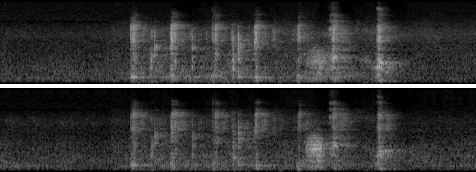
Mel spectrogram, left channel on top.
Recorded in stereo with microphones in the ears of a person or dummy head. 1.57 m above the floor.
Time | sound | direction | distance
1.3 | chewing | 40° left (ahead or behind) | 2.5 m
3.0 | a whoosh | 40° right (ahead or behind) | 1.4 m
